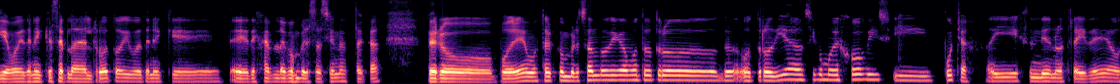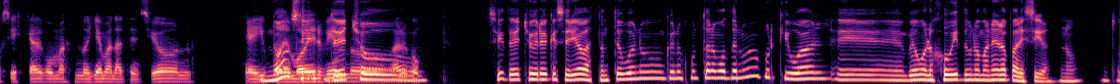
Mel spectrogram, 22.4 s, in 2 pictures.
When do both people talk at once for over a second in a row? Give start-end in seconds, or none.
13.8-15.5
